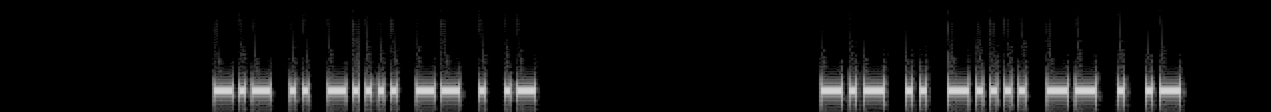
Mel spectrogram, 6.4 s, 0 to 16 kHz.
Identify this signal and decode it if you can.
Morse code, heard as a keyed tone, about 32 wpm, 700 Hz. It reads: KI6MEA KI6MEA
